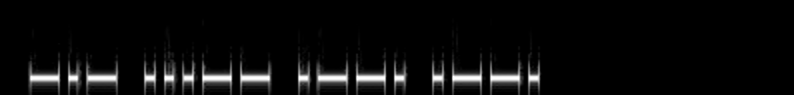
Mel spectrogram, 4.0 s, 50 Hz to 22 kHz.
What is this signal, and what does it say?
Morse code, heard as a keyed tone, about 25 wpm, 700 Hz. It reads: K3PP
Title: Easy Call Signs Repeated 3x - 25wpm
